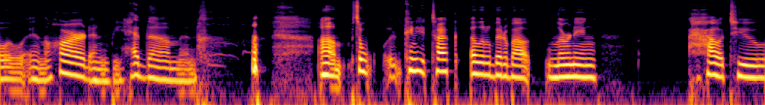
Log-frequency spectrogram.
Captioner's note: laughter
